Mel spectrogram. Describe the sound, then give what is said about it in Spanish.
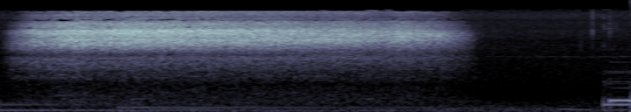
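A deep inhalation during a guided breathing exercise: a long, steady, airy hiss that holds evenly for about two seconds, then stops and leaves near quiet. “Lo hacemos junto. Inhala profundo.”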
